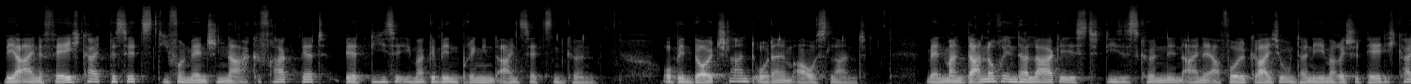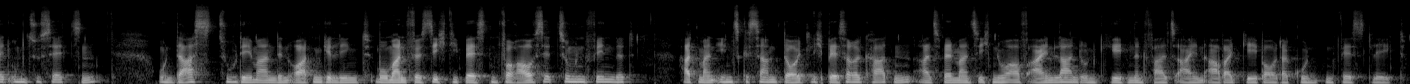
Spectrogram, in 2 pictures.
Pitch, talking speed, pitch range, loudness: 100 Hz, 155 wpm, 95-110 Hz, -27 LUFS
